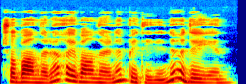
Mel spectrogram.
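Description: A woman's voice: fairly low pitch, lively intonation, fairly quick, mellow, natural voice. A woman voicing a commanding, impatient young queen in an audiobook reading.

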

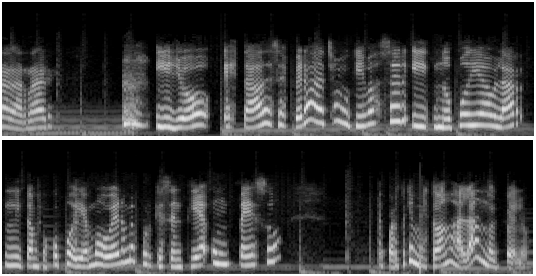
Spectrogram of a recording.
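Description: A young woman with a Venezuelan accent tells a ghost story in casual, slangy chat, full of fillers and restarts. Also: high-pitched. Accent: Venezuelan Spanish. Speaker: podcast storyteller. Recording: dull lo-fi recording with faint music.

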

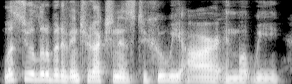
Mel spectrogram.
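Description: A man's voice: mid-range voice, fast, vocal fry. A man hosting a podcast, talking casually and conversationally with his guest. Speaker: podcast host.

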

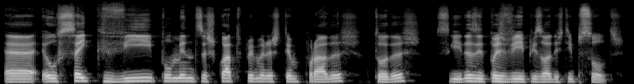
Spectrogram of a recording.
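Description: A man's voice: mid-range voice, flat delivery, normal speed, dry recording, clean studio sound. A young man chatting casually in very colloquial, slangy speech. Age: young adult. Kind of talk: casual chat.

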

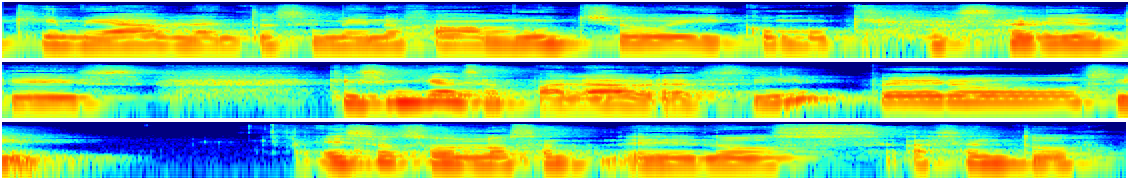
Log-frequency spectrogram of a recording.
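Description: A woman's voice: mid-range voice, a little mellow. A woman whose first language is Polish talks casually as a podcast guest. She explains patiently and hesitates often, with many fillers and restarts. Her voice carries a roomy echo. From Poland. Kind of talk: casual interview chat.

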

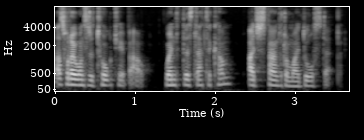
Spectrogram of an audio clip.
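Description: A man's voice: on the high side, steady tone, very fast. A man voicing a young woman who has just lost her job, speaking in a tired, subdued way close to his own voice. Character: weary young woman, recently fired investigator.

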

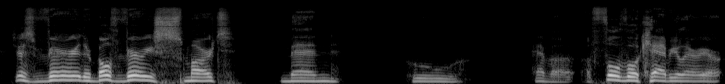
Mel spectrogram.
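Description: A somewhat high-voiced man with a dark tone tells rambling, jokey stories in casual conversation, regularly restarting sentences. His sound is close and dry, with no room sound at all.

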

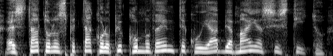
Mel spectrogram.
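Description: A man's voice: high-pitched, normal speed, dry recording, studio quality, voice pushed up, close to an everyday voice. A man voicing a sly male pig propagandist in an audiobook, speaking with mock sorrow. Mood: mock-sorrowful.

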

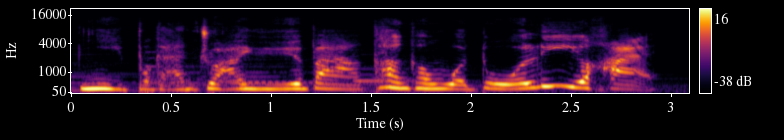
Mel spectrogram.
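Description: A woman's voice: medium pitch, a little slow, faint music behind, close to an everyday voice. A woman voicing a cheeky, boastful young cat in a children's story, playful and teasing.

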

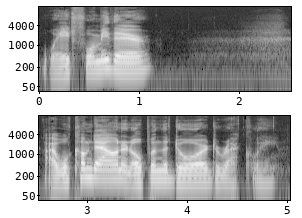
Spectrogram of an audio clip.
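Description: A man reading a storybook aloud and voicing a calm, unhurried female snail who drags out her words in a slow, placid way. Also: mid-range voice, no room sound, studio quality, voice pushed up, close to an everyday voice.

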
